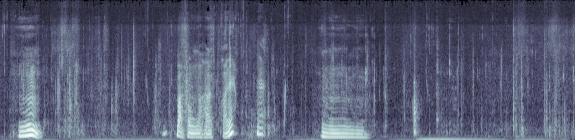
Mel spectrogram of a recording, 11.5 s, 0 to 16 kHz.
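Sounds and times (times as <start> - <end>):
chewing and biting bread: 0.0 - 11.5
person humming: 0.2 - 0.9, 6.4 - 7.4
speech: 0.4 - 1.0, 3.2 - 5.5, 6.4 - 7.4.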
